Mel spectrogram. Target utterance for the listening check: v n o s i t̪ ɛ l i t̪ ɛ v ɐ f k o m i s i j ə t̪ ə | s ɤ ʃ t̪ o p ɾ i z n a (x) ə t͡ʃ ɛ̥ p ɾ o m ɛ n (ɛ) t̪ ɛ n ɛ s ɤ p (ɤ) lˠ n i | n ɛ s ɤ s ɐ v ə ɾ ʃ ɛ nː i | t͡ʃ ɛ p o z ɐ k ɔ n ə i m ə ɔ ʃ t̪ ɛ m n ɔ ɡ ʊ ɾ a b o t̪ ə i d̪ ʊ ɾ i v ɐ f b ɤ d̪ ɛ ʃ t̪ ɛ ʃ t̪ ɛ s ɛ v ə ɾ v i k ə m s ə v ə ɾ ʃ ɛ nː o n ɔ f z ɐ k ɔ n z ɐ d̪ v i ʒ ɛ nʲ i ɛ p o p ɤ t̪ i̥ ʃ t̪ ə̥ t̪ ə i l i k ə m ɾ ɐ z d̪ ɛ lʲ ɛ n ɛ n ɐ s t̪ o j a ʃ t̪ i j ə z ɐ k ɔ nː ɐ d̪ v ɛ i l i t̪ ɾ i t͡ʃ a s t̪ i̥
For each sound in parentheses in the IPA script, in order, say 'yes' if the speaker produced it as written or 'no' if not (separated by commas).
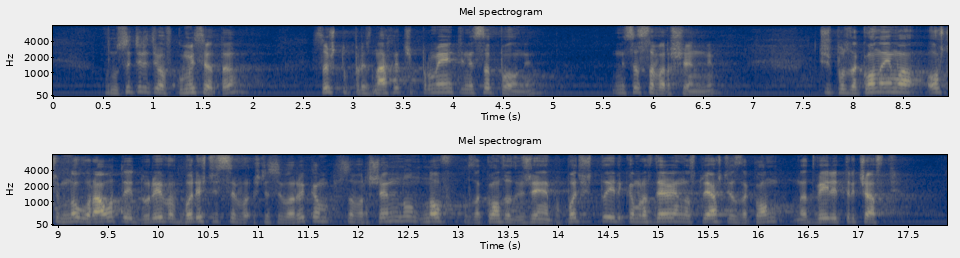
yes, no, yes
